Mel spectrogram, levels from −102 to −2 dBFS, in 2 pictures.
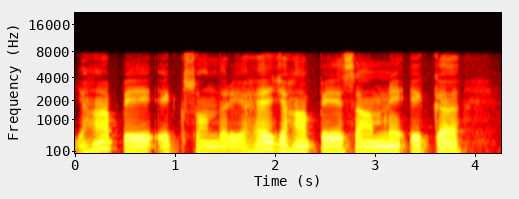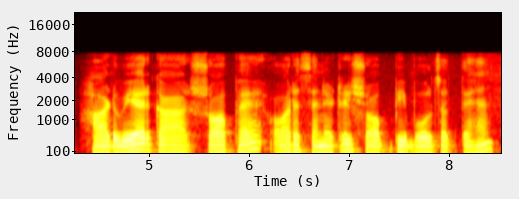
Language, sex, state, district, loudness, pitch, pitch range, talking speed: Hindi, male, Jharkhand, Garhwa, -20 LUFS, 110 Hz, 105-115 Hz, 150 wpm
